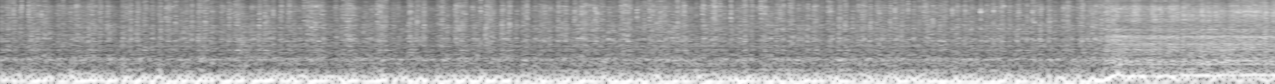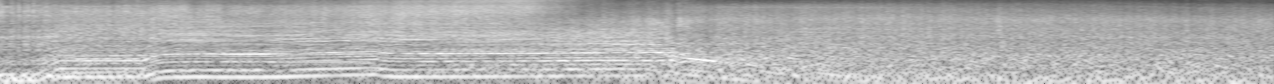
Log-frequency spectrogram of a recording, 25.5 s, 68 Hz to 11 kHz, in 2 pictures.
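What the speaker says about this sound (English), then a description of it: "That is the fastest pass this car has ever made, at least while I've owned it." A 570 Roadster makes a drag racing pass at a bracket race: a loud idling rumble gives way to hard acceleration, the engine note climbing through several shifts and then fading into a high whine as the car pulls away.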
